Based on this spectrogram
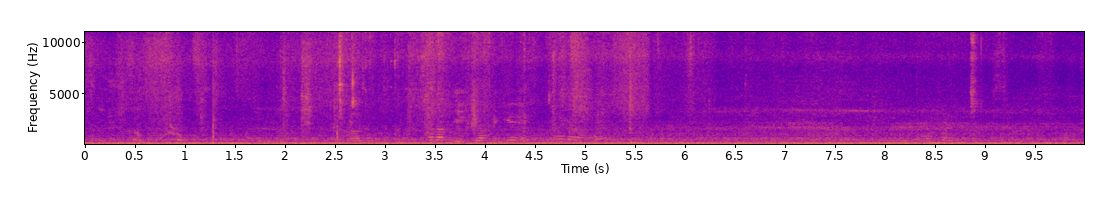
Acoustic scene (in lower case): bus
